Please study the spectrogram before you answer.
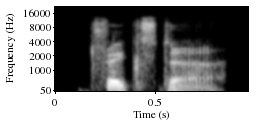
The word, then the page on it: trickster: British English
